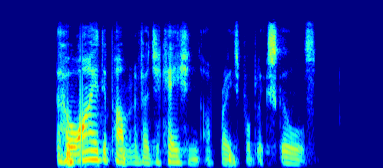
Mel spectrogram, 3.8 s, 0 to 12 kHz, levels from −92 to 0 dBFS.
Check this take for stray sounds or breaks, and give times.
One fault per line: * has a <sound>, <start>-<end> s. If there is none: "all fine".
all fine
